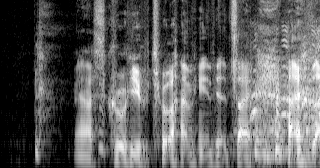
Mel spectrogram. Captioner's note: she chuckles; laughter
